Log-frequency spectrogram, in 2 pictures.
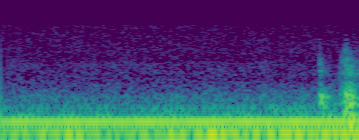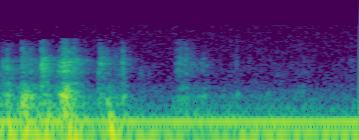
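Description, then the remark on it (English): A door is unlocked and opened: a short cluster of metallic clicks and rattles from the latch and handle, over a steady low rumbling hum, with no talking. “Ivanov, we break down the door. All right, I'm coming.”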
